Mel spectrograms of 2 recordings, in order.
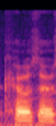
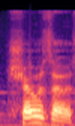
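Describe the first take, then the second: First: The name begins with a hard k sound. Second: The name begins with a ch sound. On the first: The speaker calls it wrong. "as you guys keep uh, trying to correct me with" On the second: The speaker calls it right. "apparently it is Chozo"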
